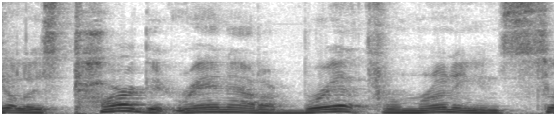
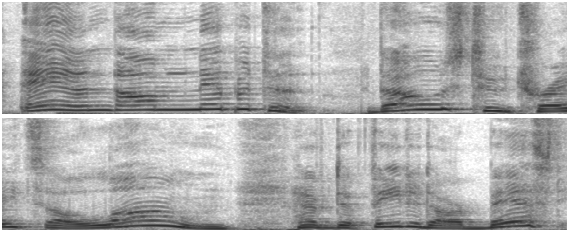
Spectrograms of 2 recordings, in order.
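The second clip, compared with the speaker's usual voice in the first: higher, nervous pleading demon voice; a higher, fawning minion begging the sublord for mercy; cringing underling; 8 semitones higher than usual. A narrator's reading. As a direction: grovel up high before your master.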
